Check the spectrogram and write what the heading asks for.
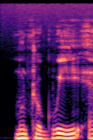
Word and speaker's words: Montorgueil: Montorgueil, and I love Rue Claire and Rue de Martyr, Rue de Rosier.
